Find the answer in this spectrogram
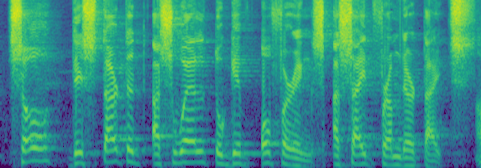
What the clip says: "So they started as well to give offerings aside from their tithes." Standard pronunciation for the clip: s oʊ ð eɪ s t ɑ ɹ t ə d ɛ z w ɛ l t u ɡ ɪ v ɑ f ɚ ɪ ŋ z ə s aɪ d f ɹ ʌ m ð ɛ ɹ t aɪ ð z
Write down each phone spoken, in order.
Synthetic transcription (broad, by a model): s oʊ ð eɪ s t ɑ ɹ t ə d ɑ s w ɛ l t u ɡ ɪ v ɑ f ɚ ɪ ŋ s ə s aɪ d f ɹ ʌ m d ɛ ɹ t aɪ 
